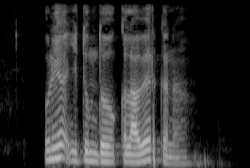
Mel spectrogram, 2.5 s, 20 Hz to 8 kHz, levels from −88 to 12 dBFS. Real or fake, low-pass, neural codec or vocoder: real; 7.2 kHz; none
